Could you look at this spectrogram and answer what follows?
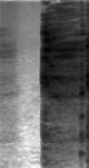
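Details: Acute cough from a girl who fell ill two days earlier with cough, runny nose and fever, lying in bed home from school: one loud, harsh cough burst, then a short second burst.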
